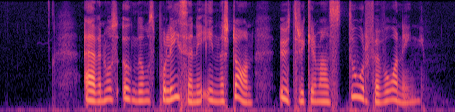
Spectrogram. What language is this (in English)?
Swedish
